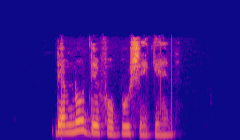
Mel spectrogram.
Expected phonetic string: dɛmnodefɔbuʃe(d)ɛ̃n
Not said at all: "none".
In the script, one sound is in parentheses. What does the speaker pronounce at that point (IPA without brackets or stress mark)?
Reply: ɡ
